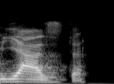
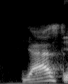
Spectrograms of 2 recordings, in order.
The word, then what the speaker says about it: Yazd: I'm from Yazd. – Yazd, yes.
